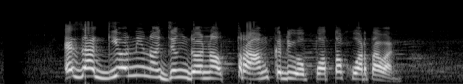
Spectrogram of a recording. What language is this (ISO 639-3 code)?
sun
